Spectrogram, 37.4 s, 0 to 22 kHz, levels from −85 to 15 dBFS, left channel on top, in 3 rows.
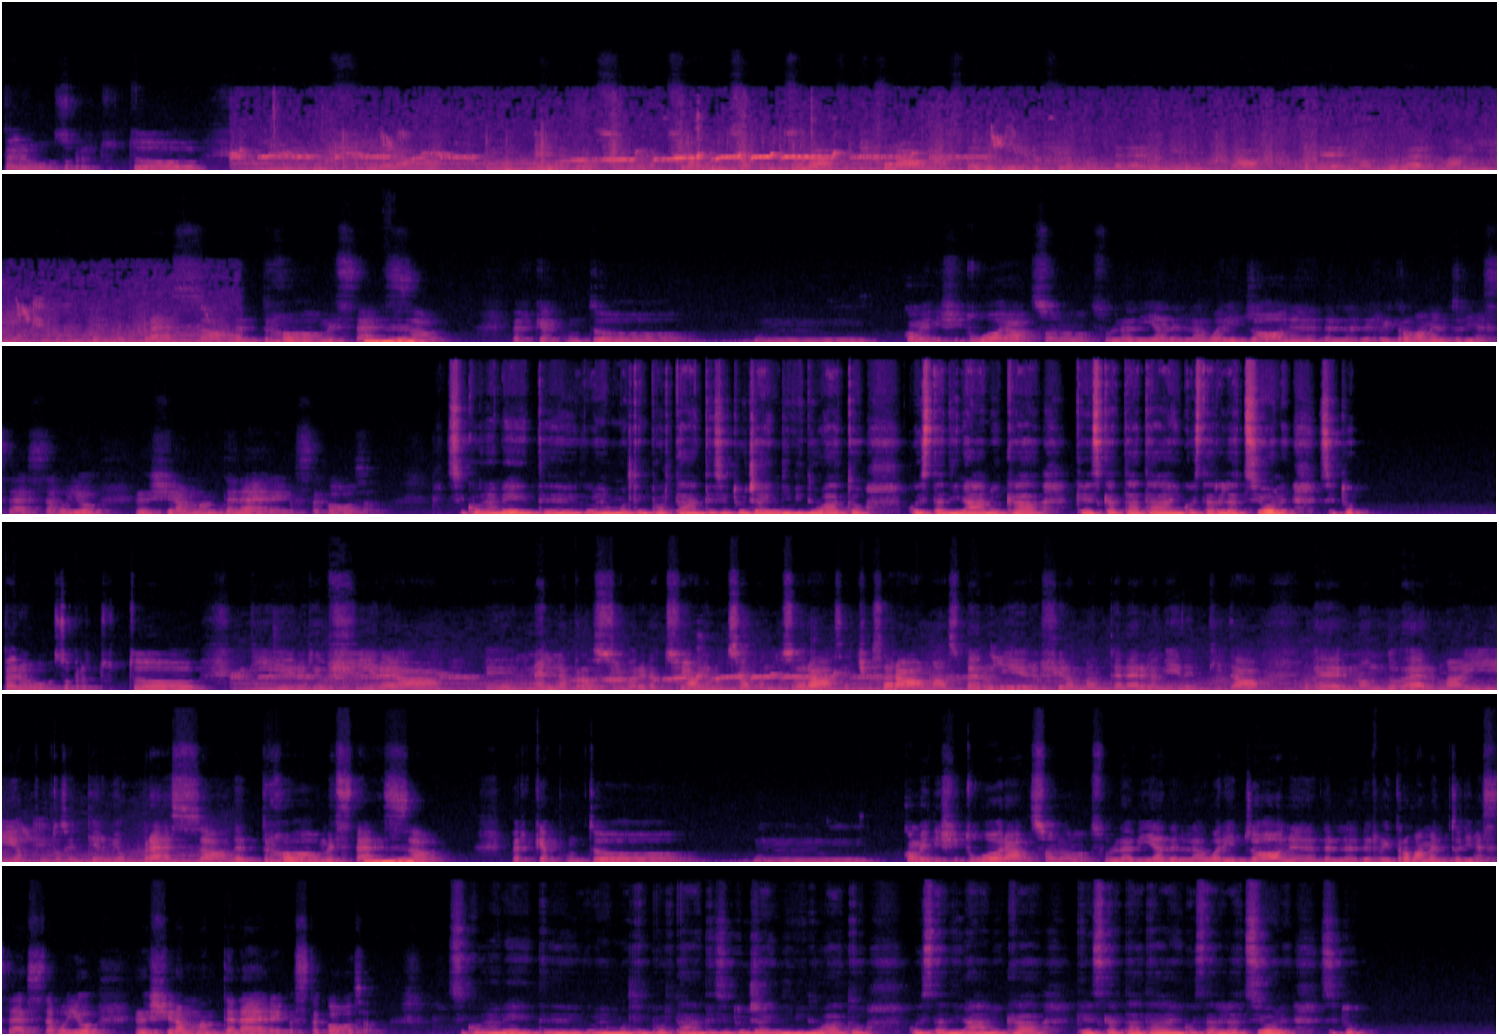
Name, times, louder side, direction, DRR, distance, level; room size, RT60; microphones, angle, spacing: voice 1, 0.0-16.1 16.4-19.7 20.0-28.4, right 3 dB, 75° right, 3 dB, 3.6 m, -35 dB
sound 1, 1.9-14.5, left 6 dB, 65° left, 1.2 m, -34 dB
voice 2, 15.5-16.0 28.6-36.2, left 2 dB, 85° left, 9 dB, 1.2 m, -25 dB
14.0 x 9.5 x 7.3 m, 0.43 s
head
